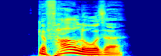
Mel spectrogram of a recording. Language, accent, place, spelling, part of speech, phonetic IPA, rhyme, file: German, Germany, Berlin, gefahrlose, adjective, [ɡəˈfaːɐ̯loːzə], -aːɐ̯loːzə, De-gefahrlose.ogg
- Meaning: inflection of gefahrlos: 1. strong/mixed nominative/accusative feminine singular 2. strong nominative/accusative plural 3. weak nominative all-gender singular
